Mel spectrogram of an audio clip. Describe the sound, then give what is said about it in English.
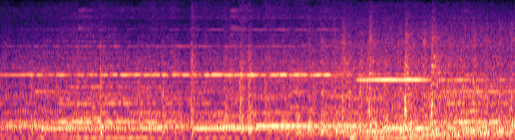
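A train rumbles steadily along, its railway cars clattering over the rails in a loose, repeating clickety-clack, with a thin metallic whine riding above the constant roar. No voices. “Thousands and thousands of the ghetto's Jews are systematically rounded up, taken to a nearby train station, and forced into railway cars.”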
